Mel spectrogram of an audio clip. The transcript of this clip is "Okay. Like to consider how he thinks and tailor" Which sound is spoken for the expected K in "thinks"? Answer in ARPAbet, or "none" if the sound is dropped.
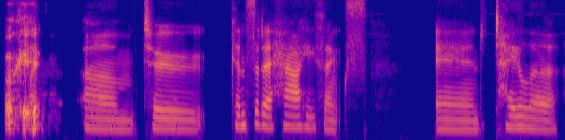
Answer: K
